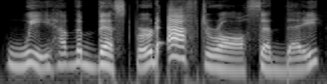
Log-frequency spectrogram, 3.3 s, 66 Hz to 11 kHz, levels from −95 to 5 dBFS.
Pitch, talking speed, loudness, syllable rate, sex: 200 Hz, 165 wpm, -21 LUFS, 3.3 syllables/s, female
